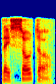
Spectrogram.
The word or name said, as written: Soto, de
